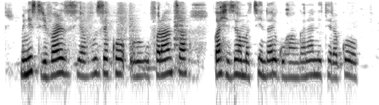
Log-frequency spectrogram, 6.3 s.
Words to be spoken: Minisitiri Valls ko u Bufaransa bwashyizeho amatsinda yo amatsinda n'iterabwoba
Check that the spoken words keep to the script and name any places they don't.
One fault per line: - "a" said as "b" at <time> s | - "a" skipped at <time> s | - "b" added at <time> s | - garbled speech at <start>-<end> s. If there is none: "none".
- "yavuze" added at 1.4 s
- "amatsinda" said as "guhangana" at 4.7 s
